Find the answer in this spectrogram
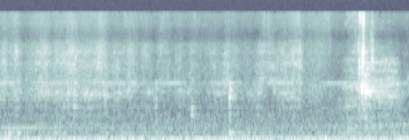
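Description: Faint rubbing of fingertips working shaving lather into a bearded face, over a low steady hum, with a few faint crackles a little before the end.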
